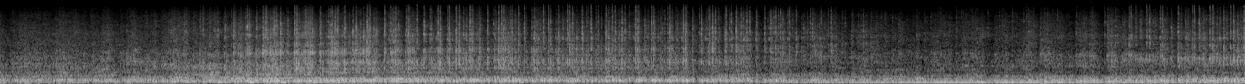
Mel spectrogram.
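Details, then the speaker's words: Richard Petty race car, Pontiac-headed small block Chevrolet V8, first in-car run in years after new fuel cell (run off the car weeks earlier): loud, deep, choppy burble at steady speed, no knocks or ticks; good oil pressure, normal running. "well that's the first time this thing has run in a long time we did Crank It Up off the car just you know a couple of weeks ago"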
